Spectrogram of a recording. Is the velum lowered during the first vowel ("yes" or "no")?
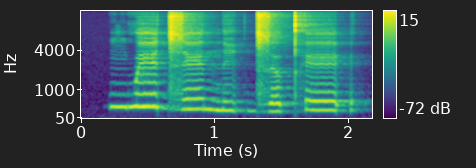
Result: no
